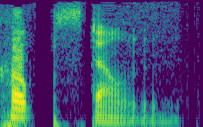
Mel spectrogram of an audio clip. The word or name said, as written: Copestone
